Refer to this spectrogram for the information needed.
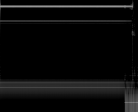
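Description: Steady high-pitched ringing tone with a faint low hum, imitating ringing in the ears.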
